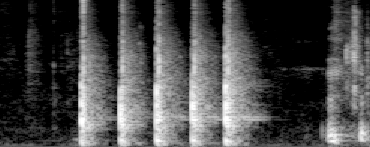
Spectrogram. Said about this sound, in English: Dirk Koetter be like this. he gonna be knocking on this door.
